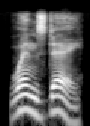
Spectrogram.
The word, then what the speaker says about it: Wednesday: English has many words that don't sound the way they are spelled. For example, the word Wednesday sounds like Wednesday.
